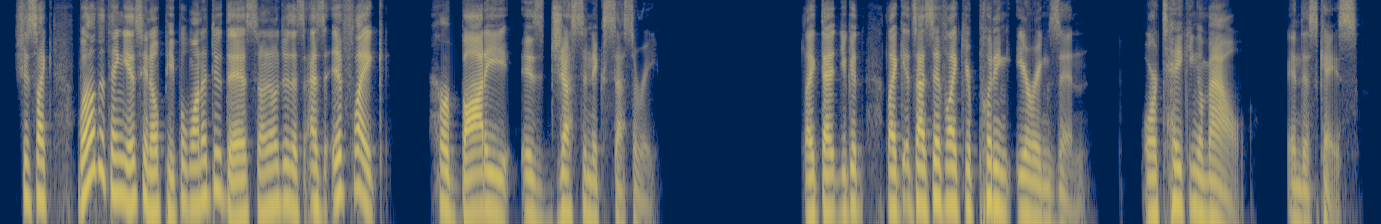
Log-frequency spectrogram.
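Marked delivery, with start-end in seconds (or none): 0.8-3.1 put-on offhand, matter-of-fact breezy tone, pitched up. Mocking how she talks about body options: imitating someone talking casually. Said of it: "That she's talking so casually about it".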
